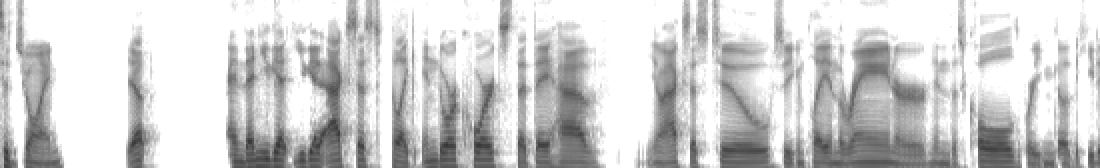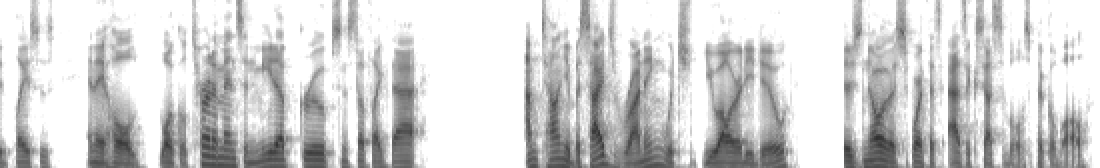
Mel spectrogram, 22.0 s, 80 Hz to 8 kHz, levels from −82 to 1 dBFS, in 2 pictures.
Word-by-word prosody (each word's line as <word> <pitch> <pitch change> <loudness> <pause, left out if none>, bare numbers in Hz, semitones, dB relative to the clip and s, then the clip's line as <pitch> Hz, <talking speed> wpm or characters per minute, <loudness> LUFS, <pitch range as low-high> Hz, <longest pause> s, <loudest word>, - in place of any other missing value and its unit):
to 125 - +4
join. 95 0 -3 0.6
Yep, - - +1 0.7
and 105 -1 0
then 110 +2 +5
you 125 0 +3
get 120 -3 +3
you 110 +2 -1
get 120 0 +4
access 115 +1 +3
to, 115 - -10
like, 95 -3 +1
indoor 120 +3 +2
courts 120 0 +1
that - - -3
they 100 0 +3
have, 95 -1 0 0.5
you - - -16
know, 95 - -3
access 100 +2 -2
to, 100 -1 0
so 100 -2 -8
you 90 - -3
can 90 - -8
play 95 +1 -1
in 90 - -4
the 90 -1 -3
rain 100 +1 0
or 80 0 -4
in 90 -1 -7
this 85 +2 -10
cold, 105 0 +2
where 85 - -5
you 80 - -5
can 85 0 -7
go 85 - -4
to - - -3
the - - -10
heated 95 -1 -7
places, 100 -1 -5 0.3
and 95 - -2
they 90 - +3
hold 85 -2 +2 0.2
local 90 -5 0
tournaments 140 - +2
and 90 -2 -3
meetup 120 +1 +2
groups 115 -1 +1
and 105 - -7
stuff 110 0 -4
like 100 -1 -3
that. 105 0 +1 1.0
I'm 120 +3 +2
telling 120 +1 +1
you, 110 - +2
besides 105 +6 +4
running, 95 +10 +1
which 95 -2 -5
you 95 +1 +2
already 90 -2 +3
do, 85 +11 -1 0.5
there's 105 -2 +1
no 120 +2 +7
other 100 -4 +4
sport 100 0 0
that's - - -6
as - - +1
accessible - - -5
as - - -8
pickleball. - - -6
100 Hz, 190 wpm, -26 LUFS, 95-115 Hz, 1.0 s, no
